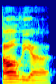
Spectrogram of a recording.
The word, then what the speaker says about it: Thalia: I say Talia. I will always say Talia. Even though the show says Thalia, I don't like it. It's always Talia to me.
